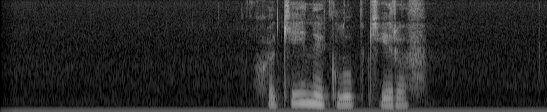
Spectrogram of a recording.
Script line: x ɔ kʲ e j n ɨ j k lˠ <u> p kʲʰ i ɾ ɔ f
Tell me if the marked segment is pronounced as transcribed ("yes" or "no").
yes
